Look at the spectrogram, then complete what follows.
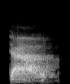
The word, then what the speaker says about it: Tao: just what it is it's a soft tea um so it's dao and so so it's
